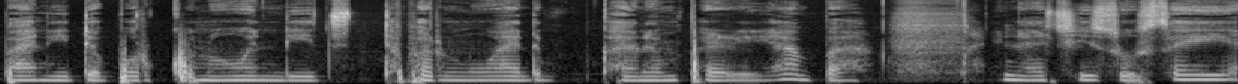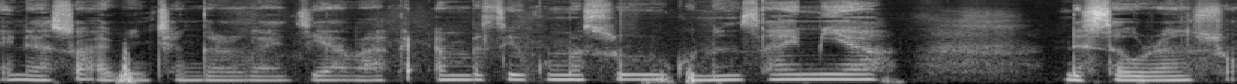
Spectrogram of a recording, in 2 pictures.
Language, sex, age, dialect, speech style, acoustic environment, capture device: Hausa, female, 25-34, Nigeria - Kano, relaxed, silence, mobile / Linux / Chrome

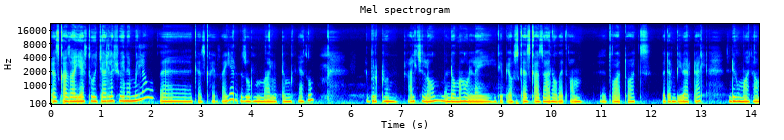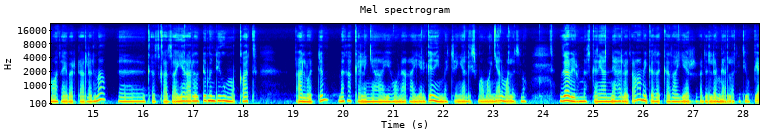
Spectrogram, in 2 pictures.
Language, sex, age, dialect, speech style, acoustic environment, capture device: Amharic, female, 25-34, Ethiopia - Addis Ababa, relaxed, silence, mobile / Linux / Chrome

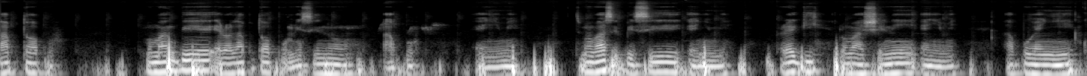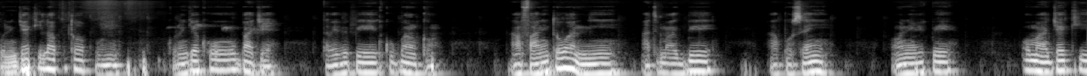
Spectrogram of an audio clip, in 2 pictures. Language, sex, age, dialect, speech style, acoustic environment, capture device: Yoruba, male, 25-34, Nigeria - Ibadan, excited; focused; relaxed; happy, nature; silence, desktop / Linux / Chrome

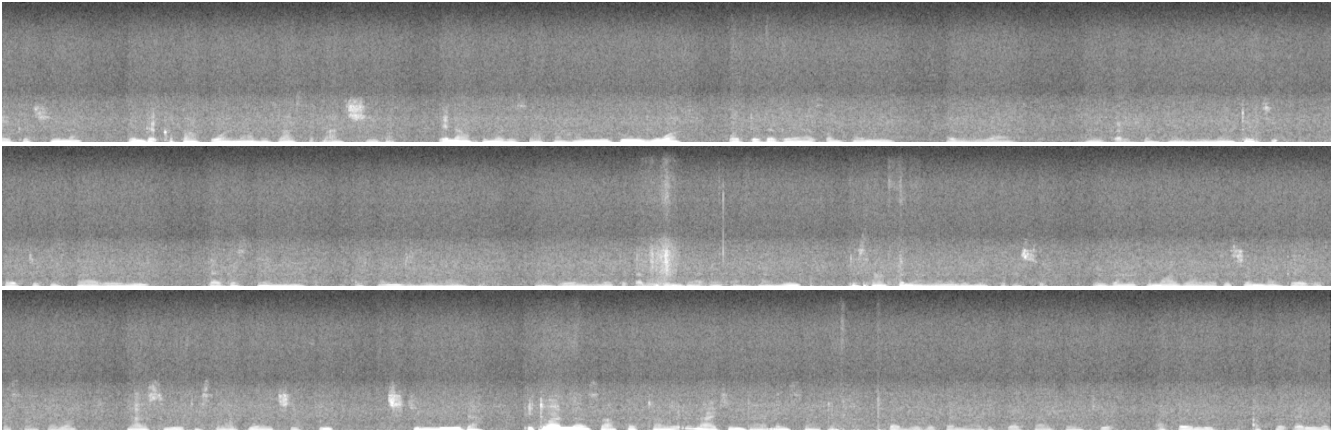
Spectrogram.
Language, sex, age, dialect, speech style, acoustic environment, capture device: Hausa, female, 35-44, Nigeria - Katsina, happy, silence, mobile / Linux / Chrome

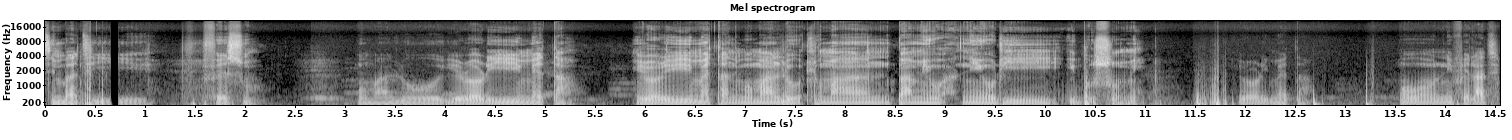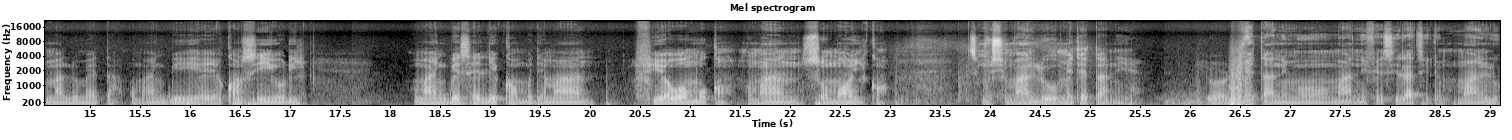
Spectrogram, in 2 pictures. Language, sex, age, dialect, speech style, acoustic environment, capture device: Yoruba, male, 18-24, Nigeria - Lagos Yoruba, relaxed, silence; people talking, mobile / Linux / Chrome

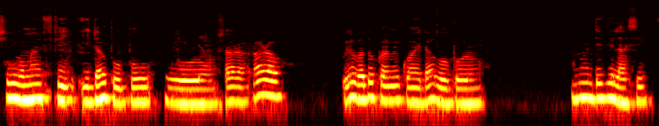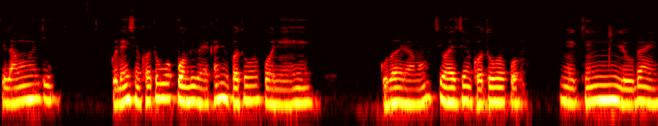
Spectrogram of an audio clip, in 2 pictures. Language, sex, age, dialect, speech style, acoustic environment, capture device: Yoruba, male, 18-24, Nigeria - Ibadan, relaxed, nature, desktop / Linux / Chrome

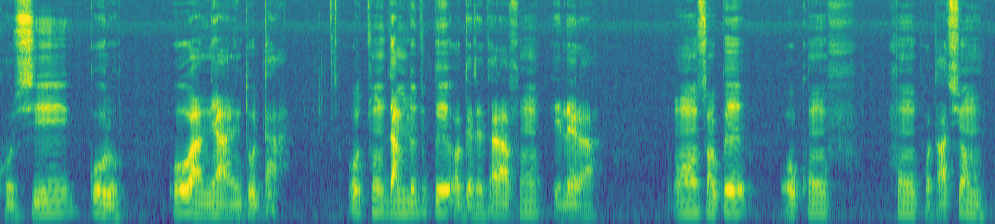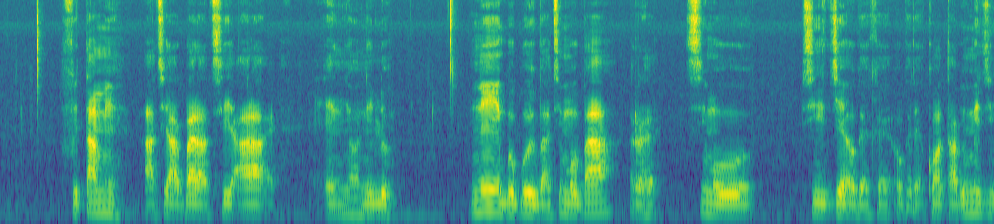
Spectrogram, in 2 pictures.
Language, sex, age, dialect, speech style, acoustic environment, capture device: Yoruba, male, 25-34, Nigeria - Lagos Yoruba, focused, nature, desktop / Windows / Chrome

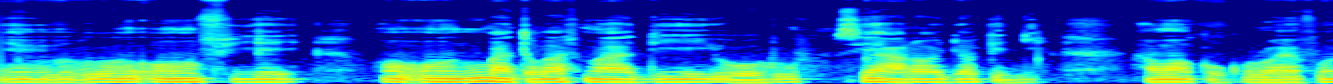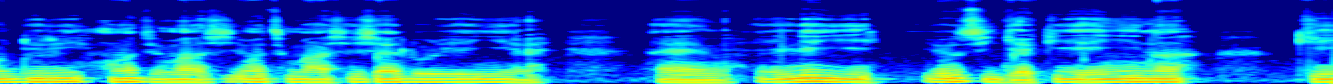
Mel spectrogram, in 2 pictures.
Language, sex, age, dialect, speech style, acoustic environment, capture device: Yoruba, male, 25-34, Nigeria - Ibadan, focused, nature, mobile / Linux / Chrome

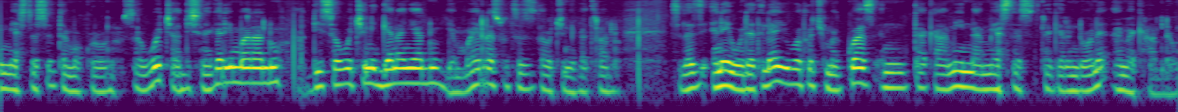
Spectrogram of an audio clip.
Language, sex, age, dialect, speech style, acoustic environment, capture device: Amharic, male, 35-44, Ethiopia - Addis Ababa, relaxed; focused, silence, mobile / Linux / Chrome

